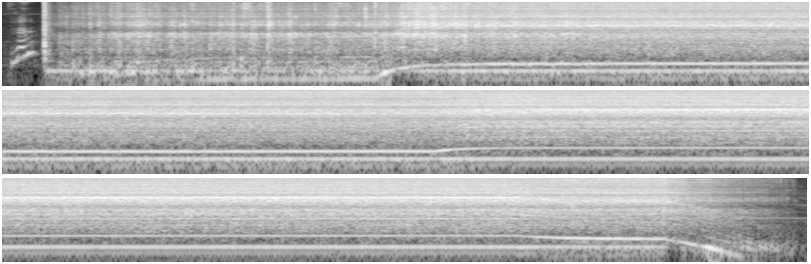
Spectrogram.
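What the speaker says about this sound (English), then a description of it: "I'm just doing it like this because they're hard, so I don't want to put them all in and break my blender." A cheap Walmart blender grinds hard raw beets and rosehip, its motor roaring loud and steady close by, stepping up to a higher whine midway before spinning down at the end.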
